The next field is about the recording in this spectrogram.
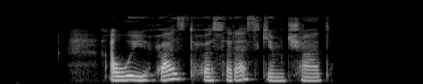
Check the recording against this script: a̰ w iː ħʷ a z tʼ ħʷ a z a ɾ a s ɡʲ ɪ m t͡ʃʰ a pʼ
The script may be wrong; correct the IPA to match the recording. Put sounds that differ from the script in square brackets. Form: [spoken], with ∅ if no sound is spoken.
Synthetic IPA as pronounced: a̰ w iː ħʷ a z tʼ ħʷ a [s] a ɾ a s ɡʲ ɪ m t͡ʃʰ a [tʼ]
